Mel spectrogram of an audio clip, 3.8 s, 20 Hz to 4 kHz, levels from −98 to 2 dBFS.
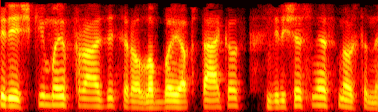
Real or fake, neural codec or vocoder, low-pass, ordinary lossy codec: fake; codec, 16 kHz, about 1 kbps, DyCAST, with the encoder's durations; 3.6 kHz; MP3, 32 kbps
